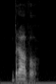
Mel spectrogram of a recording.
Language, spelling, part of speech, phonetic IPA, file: Polish, brawo, noun / interjection, [ˈbravɔ], Pl-brawo.ogg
